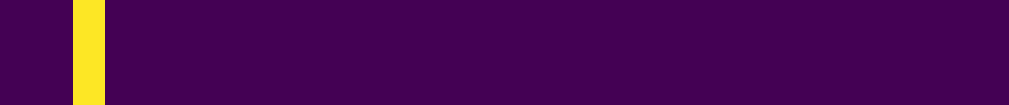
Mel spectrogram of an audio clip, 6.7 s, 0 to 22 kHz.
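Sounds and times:
electronic flash beep: 0.5 - 0.7.

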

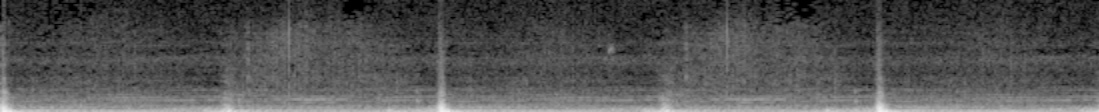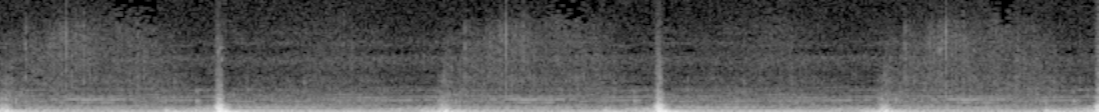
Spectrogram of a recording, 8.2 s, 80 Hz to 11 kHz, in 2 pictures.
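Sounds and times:
Saab wiper blades on windshield: 0.0 - 8.2.

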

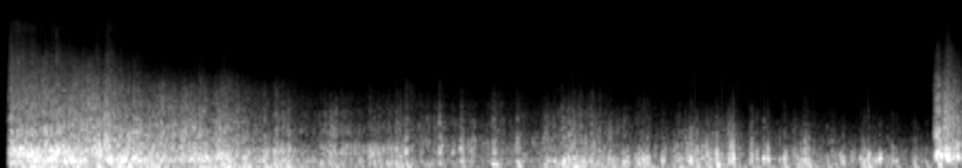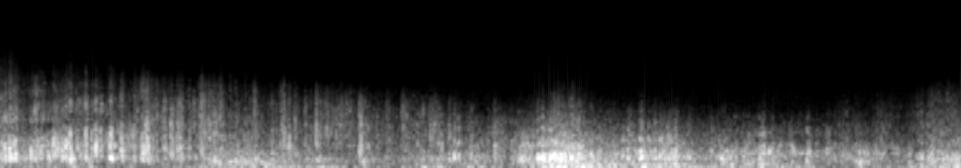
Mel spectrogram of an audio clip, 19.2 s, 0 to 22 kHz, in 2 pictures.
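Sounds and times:
distant thunder: 0.1 - 19.2.

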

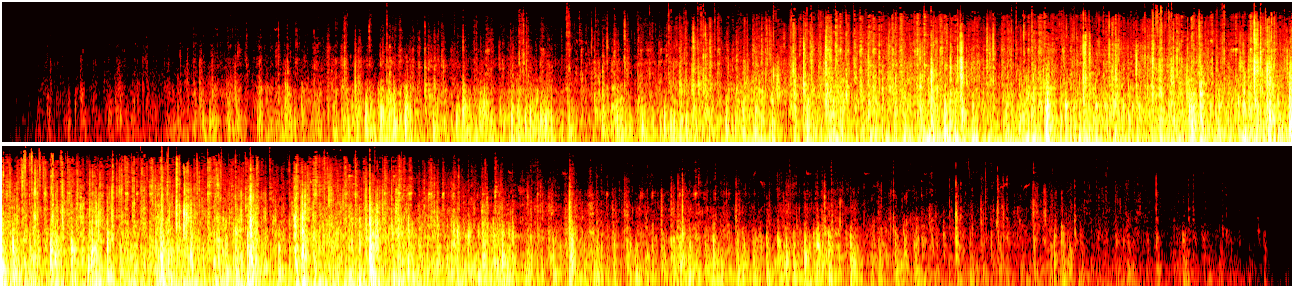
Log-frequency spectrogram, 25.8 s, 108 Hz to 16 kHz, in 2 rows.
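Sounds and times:
mule cart walking: 0.1 - 25.6.

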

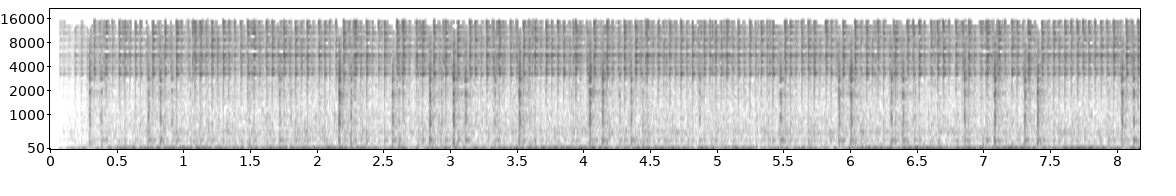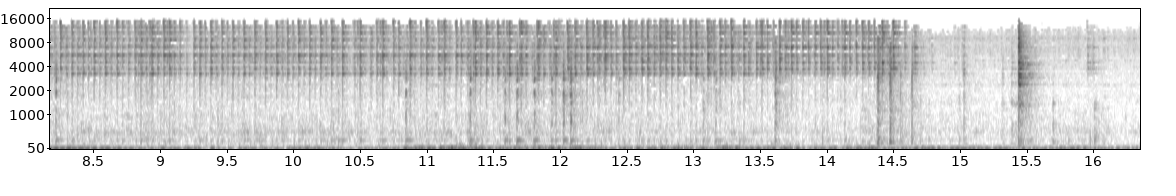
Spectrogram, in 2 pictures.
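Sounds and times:
water boiling in a metal vessel with bubbles: 0.1 - 16.2.

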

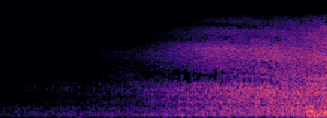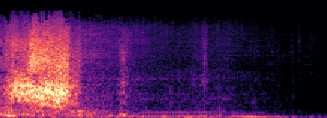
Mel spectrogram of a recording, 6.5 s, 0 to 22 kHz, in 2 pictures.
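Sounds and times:
Austin Montego skidding outdoors: 2.4 - 5.9.

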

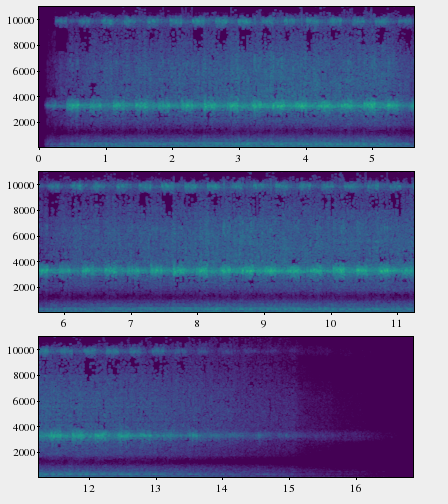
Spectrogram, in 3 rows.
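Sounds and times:
electric ambience: 0.2 - 13.8
machine noise: 0.2 - 13.9
crickets: 0.2 - 15.0.

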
